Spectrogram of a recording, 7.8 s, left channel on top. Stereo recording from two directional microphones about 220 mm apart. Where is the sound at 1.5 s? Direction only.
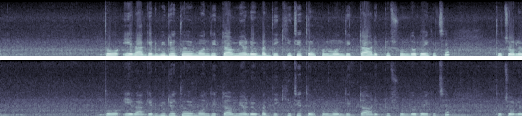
20° left (ahead or behind).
